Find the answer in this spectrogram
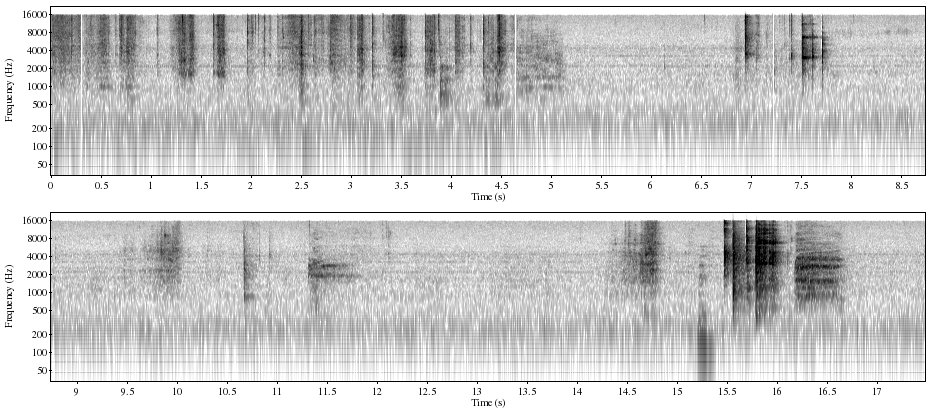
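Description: A spatula scraping and tapping against a fine metal miso strainer and a hammered aluminium saucepan as miso is pressed through into broth: a quick run of clicks and scrapes for the first few seconds, then a few separate clinks, and a louder clatter near the end. A steady low hum runs underneath.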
